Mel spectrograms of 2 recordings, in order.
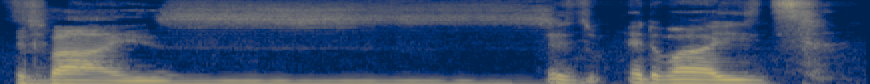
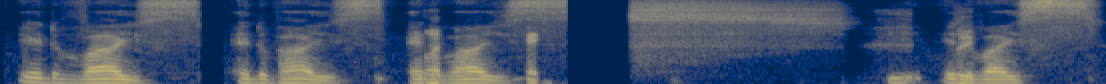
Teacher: it has the vibration Z that makes the vowel sound longer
